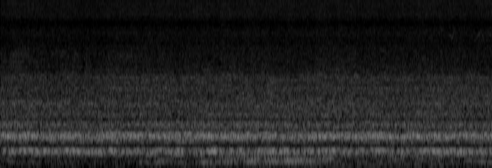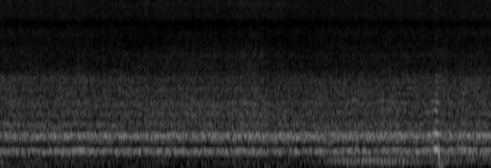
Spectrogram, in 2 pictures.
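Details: Honey bee colony humming at a trap site while colonies are checked; dense buzzing with clear harmonic bands holds steady, with faint low murmurs of a voice in places.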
